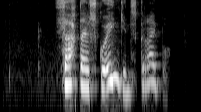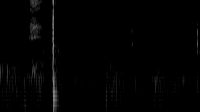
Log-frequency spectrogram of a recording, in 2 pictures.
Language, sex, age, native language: Icelandic, male, 10, Icelandic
